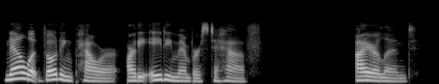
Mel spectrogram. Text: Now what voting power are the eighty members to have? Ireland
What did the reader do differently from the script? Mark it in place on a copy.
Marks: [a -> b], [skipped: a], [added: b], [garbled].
Now what voting power are the eighty members to have? Ireland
